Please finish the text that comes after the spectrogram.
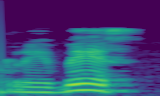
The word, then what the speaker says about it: revés: Miren este ejemplo, revés. ¿Cómo se pronuncia? ¿Dónde está la mayor fuerza de voz? En la última.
